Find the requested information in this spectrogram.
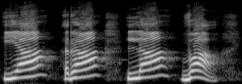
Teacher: अल्प प्राण, ध्यान रखें, क्योंकि या, रा, ला, वा ये चार अर्धस्वर होने के साथ साथ संघर्षहीन व्यंजन होने के साथ साथ अल्प प्राण भी हैं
